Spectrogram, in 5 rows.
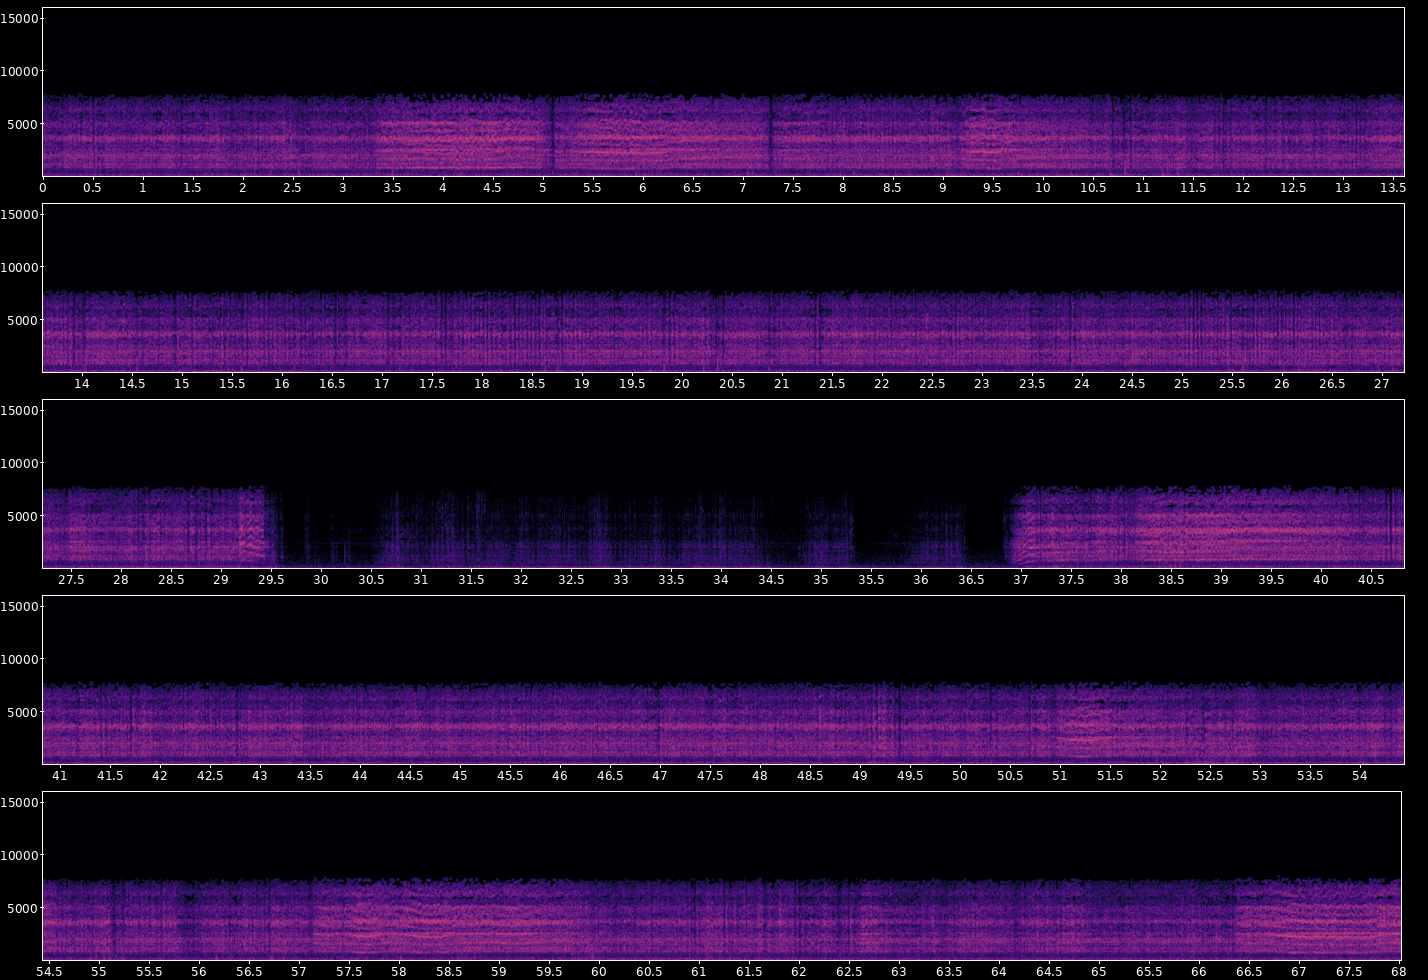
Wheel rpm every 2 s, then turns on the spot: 230, 230, 210, 220, 230, 230, 240, 230, 230, 230, 230, 230, 230, 230, 180, 10, 20, 20, 80, 220, 230, 230, 230, 230, 230, 230, 230, 230, 230, 220, 230, 230, 230, 220.
30-36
